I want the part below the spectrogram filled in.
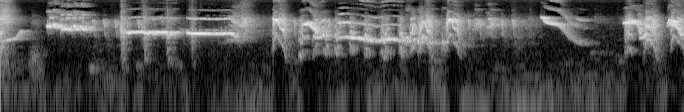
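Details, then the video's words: Oriental magpie-robin (kacer), captive-bred, delivering unbroken 'ngerol' rolling song: a long pure whistle held steady, then dense twittering runs and rasping trills, ending in short emphatic chips. "Kacer Ini Ngerol Tanpa Henti"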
